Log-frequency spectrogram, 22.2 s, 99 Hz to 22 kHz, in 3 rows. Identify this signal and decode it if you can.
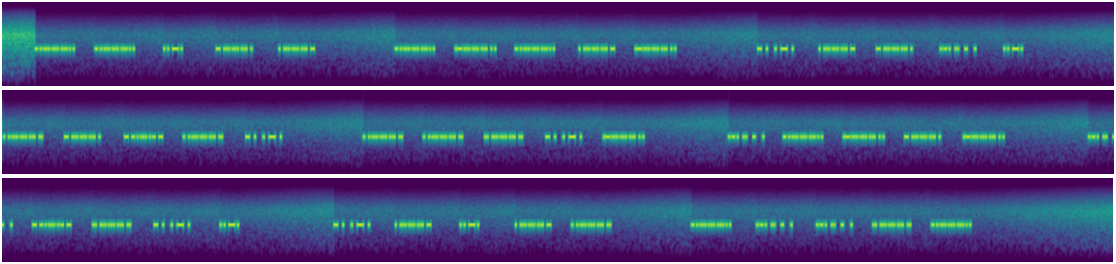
Hellschreiber (Feld-Hell, 122.5 baud), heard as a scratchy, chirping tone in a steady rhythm, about 1090 Hz. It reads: 22169 25295 49671 36034 33845 72565 70841 49193 27782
